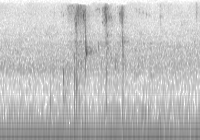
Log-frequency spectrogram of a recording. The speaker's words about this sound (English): I need some water, hold on.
